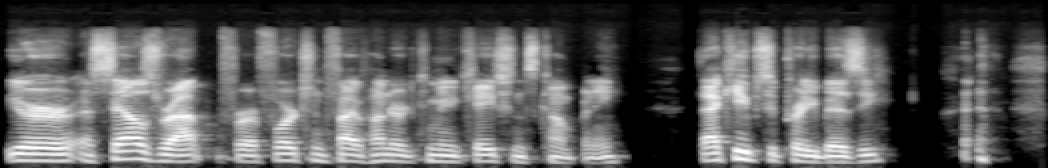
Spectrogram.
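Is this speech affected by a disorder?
No.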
